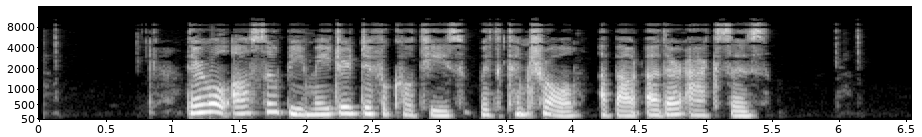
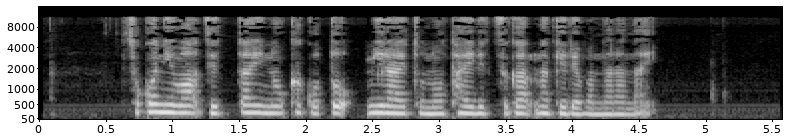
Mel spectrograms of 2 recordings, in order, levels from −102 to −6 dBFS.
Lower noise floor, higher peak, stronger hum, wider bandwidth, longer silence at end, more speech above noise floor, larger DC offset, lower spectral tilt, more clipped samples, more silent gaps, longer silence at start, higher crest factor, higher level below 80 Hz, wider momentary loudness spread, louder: first, -83 dBFS vs -66 dBFS; first, -2 dBFS vs -8 dBFS; neither; second, 9.6 kHz vs 11.5 kHz; about the same, 1.1 s vs 1 s; first, 68 dB vs 42 dB; neither; about the same, -4.5 dB/octave vs -4 dB/octave; neither; neither; first, 1.1 s vs 0.65 s; about the same, 14 dB vs 18 dB; first, -60 dBFS vs -66 dBFS; about the same, 8 LU vs 9 LU; first, -15 LUFS vs -25 LUFS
